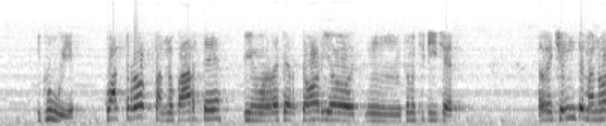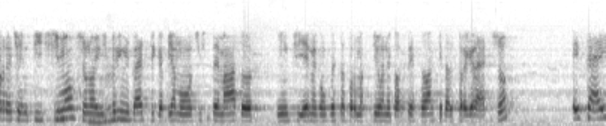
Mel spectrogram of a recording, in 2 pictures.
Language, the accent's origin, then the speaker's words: Italian; Parma, Emilia-Romagna, Italy; veniamo tutti da Parma.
